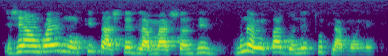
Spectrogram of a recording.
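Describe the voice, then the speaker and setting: A woman's voice: a little high, expressive. A woman with an Ivorian French accent playing an angry mother who complains about prices in a comedy sketch. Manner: indignant, scolding, rapid complaints. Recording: tinny lo-fi audio.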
